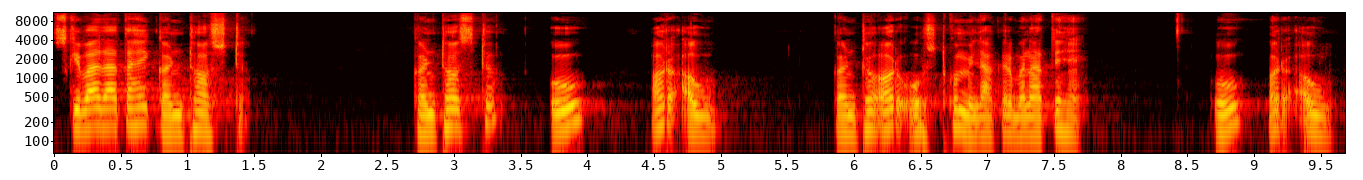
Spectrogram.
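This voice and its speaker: A male teacher giving an exam-prep grammar lesson, explaining slowly and drawing out each sound one at a time. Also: medium pitch, fairly even intonation, creaky, a little mellow, long reverb tail.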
